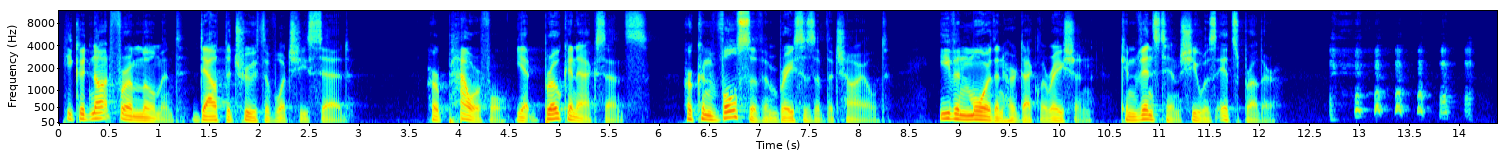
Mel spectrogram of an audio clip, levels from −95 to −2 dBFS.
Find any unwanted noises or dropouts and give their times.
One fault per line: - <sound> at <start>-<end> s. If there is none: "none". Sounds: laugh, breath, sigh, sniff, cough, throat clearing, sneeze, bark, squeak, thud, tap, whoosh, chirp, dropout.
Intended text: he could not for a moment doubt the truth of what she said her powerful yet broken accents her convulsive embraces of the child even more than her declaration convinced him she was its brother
- laugh at 12.7-14.2 s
